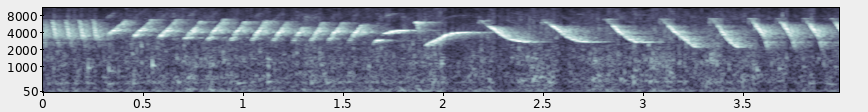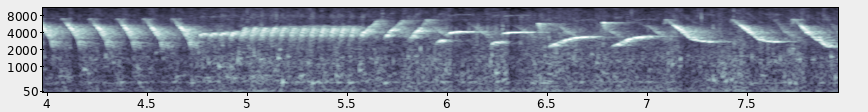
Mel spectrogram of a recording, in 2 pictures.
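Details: Canary song meant to stimulate reluctant canaries: quick trills alternate with long runs of steep downward-sliding whistles, a brief buzzy roll, then looping rising and falling notes.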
